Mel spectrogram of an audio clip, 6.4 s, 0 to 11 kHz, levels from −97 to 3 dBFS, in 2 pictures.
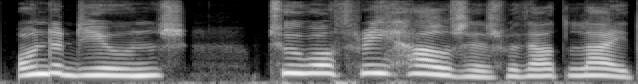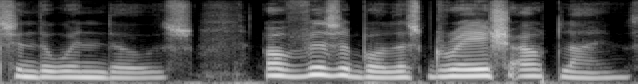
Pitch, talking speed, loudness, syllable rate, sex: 230 Hz, 160 wpm, -15 LUFS, 4.8 syllables/s, female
